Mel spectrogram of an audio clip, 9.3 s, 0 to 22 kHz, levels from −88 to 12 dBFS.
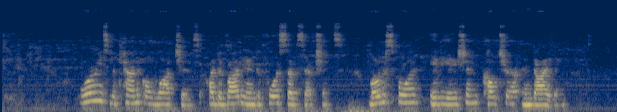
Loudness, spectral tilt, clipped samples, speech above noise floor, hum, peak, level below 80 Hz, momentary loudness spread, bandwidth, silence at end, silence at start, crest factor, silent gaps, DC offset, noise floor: -19 LUFS; -7 dB/octave; under 0.1%; 40 dB; none; -2 dBFS; -48 dBFS; 11 LU; 9.2 kHz; 0.75 s; 1.2 s; 18 dB; none; under 0.1%; -59 dBFS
